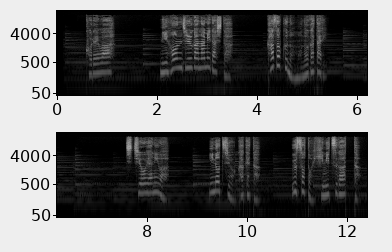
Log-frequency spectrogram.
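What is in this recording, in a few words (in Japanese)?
NAサンプル, 声優・ナレーター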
